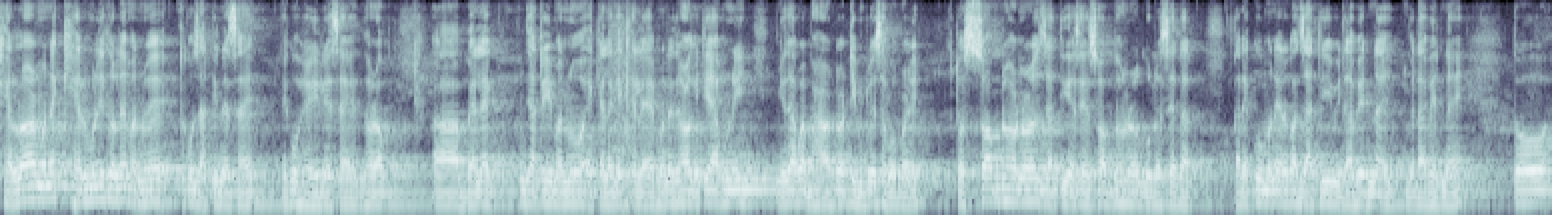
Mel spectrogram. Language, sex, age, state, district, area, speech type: Assamese, male, 30-45, Assam, Charaideo, urban, spontaneous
